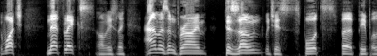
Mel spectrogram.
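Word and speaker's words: DAZN: I wanted to watch Netflix obviously Amazon Prime the zone which is sports for people who it's also the world's weirdest pronounced thing ever it's spelt Vaz N and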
